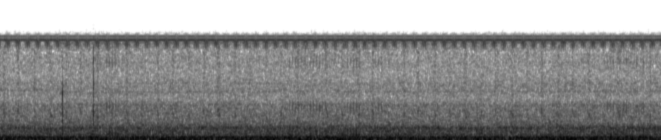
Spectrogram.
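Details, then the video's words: Maggie, a domestic cat, snoring in her sleep indoors: a steady low rasping rumble runs without a break under a faint electrical hum, with two brief clicks near the start. "cat snoring"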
